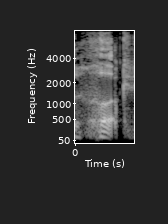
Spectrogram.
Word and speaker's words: HUK: He's like, it's pronounced hook. I was like, then why didn't they just spell it with 2 O's?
